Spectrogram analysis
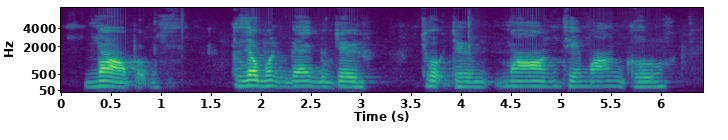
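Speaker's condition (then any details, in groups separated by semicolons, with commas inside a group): Cerebral palsy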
